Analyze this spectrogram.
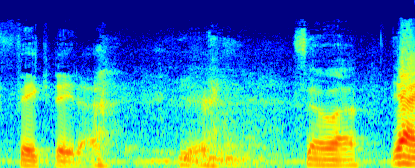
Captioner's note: audience laughs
